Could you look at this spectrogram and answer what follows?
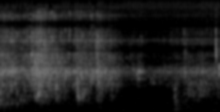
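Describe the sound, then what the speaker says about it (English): Lake waves setting on a white noise machine: soft, uneven lapping and splashing water with small gurgles, moderately quiet and continuous, no voices. "lake waves"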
